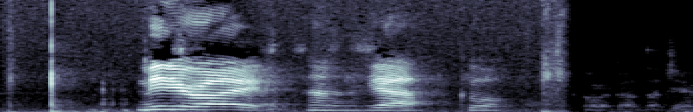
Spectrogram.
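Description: A boy speaks with animation close by.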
